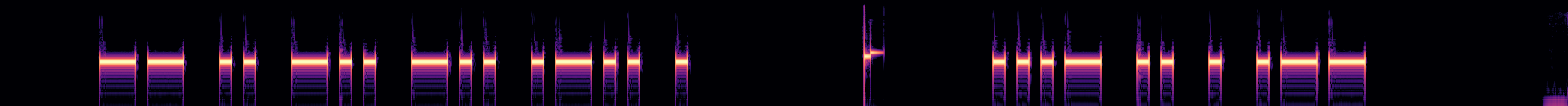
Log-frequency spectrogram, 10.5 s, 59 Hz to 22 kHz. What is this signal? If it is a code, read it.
Morse code, heard as a keyed tone, about 15 wpm, 700 Hz. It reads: MIDDLE VIEW
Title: Sentences from Top 900 Words - New Word Drill - 15wpm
